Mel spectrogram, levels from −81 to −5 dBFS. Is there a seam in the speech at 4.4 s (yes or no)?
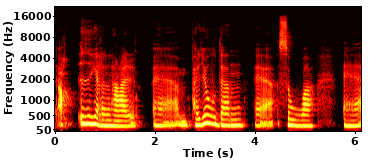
no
